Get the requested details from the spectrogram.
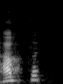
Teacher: स बदल करके ह में बदल गया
